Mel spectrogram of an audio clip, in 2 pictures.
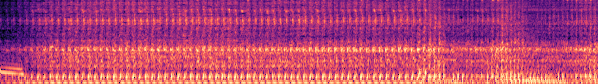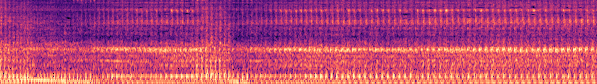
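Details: Four-wheeler with its original carburetor after carb work for backfiring and not idling, cold-natured engine started on choke: steady, even single-cylinder idle with a firm low thrum, no misses or knocks; normal idle.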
